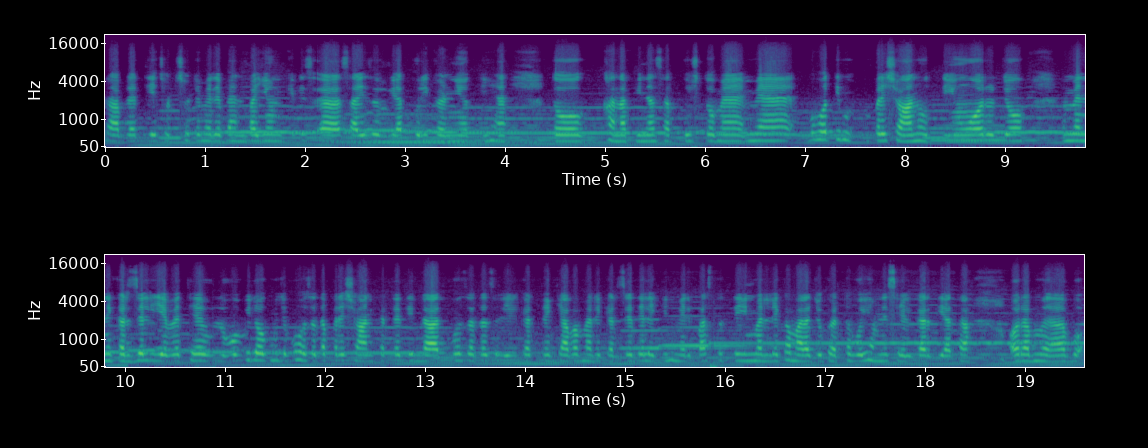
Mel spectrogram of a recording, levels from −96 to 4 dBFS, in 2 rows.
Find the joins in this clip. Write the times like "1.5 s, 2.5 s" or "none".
none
